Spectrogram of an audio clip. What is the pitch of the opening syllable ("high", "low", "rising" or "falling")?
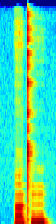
low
